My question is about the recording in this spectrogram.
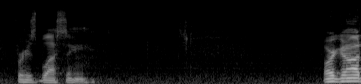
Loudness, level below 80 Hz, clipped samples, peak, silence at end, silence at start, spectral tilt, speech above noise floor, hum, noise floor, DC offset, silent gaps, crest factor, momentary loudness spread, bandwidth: -30 LUFS; -60 dBFS; under 0.1%; -10 dBFS; 0 s; 0.2 s; -6.5 dB/octave; 33 dB; 60 Hz at -65 dBFS; -59 dBFS; under 0.1%; none; 22 dB; 17 LU; 15.5 kHz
